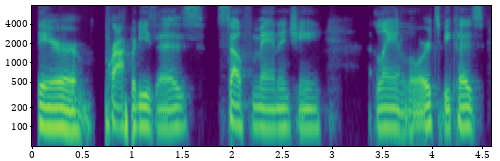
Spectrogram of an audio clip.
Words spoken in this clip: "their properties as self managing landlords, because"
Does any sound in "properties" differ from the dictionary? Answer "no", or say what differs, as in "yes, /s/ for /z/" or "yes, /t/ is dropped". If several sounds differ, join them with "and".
no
